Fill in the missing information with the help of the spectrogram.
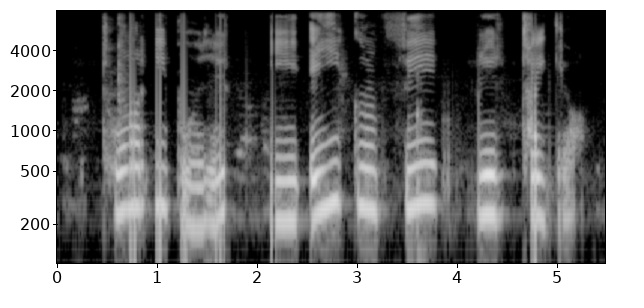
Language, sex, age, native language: Icelandic, male, 20-29, Icelandic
